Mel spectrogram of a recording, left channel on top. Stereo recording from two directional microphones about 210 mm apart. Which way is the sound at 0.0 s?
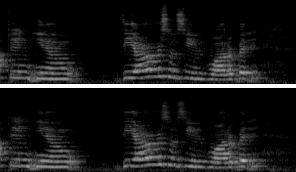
35° left (ahead or behind).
